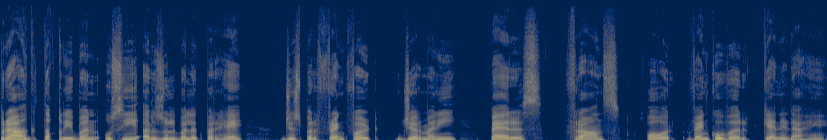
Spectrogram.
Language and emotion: Urdu, neutral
